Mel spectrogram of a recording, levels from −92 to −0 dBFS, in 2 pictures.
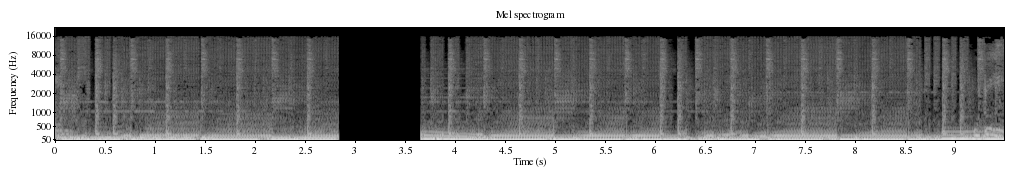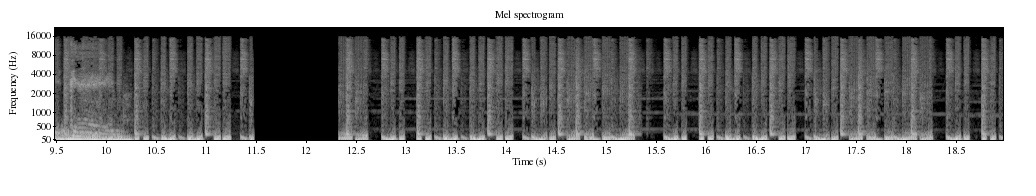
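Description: At 2.83 s the sound cuts out abruptly and the output stays silent until 3.66 s, a gap of about 0.82 s; a second dropout runs from 11.47 s to 12.32 s, about 0.85 s. Both are playback stalls. The player most likely ran short of data, or its audio thread was blocked, so nothing reached the output until it recovered. Each is heard as a sudden, clean hole in the middle of the audio, followed by a hard restart.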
